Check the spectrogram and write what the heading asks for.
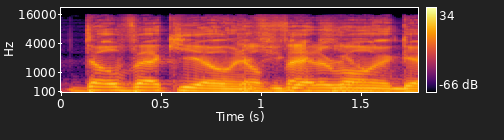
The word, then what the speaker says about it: DelVecchio: People have gotten your last name wrong before. It's DelVecchio.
